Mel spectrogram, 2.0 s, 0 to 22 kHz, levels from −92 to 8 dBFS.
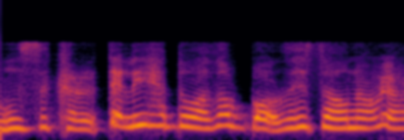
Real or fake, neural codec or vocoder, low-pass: fake; codec, 16 kHz in and 24 kHz out, 0.4 kbps, LongCat-Audio-Codec, four codebook decoder; 7.2 kHz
